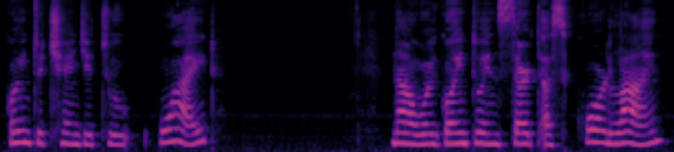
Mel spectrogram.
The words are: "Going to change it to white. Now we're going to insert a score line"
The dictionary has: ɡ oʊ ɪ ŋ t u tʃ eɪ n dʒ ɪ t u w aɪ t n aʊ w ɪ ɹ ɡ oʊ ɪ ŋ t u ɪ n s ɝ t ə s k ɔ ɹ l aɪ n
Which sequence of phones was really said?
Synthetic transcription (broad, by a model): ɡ oʊ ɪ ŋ t u tʃ eɪ n dʒ ɪ t u w aɪ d n aʊ w ɪ ɹ ɡ oʊ ɪ ŋ t u ɪ n s ɝ t ə s k ɔ ɹ l aɪ n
